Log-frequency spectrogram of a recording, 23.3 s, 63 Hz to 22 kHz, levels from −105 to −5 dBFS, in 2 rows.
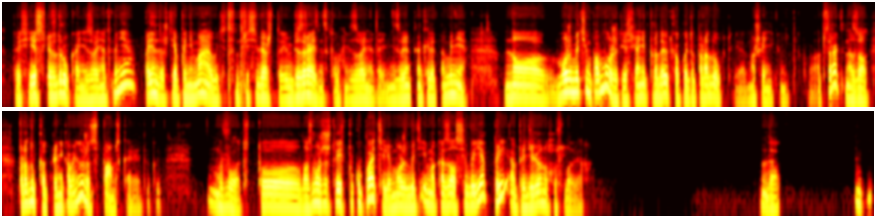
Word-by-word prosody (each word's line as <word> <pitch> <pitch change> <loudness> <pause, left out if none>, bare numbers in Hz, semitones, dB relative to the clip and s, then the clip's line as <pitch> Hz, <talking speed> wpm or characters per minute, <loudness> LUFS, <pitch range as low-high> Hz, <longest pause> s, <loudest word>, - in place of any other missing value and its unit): То - - -6
есть - - -10
если 115 0 +2
вдруг 120 -1 +2
они 95 0 -4
звонят 100 0 -3
мне, 215 +10 0
понятно 130 +1 +2
дело, 105 - -3
что 110 +3 -1
я - - +1
понимаю 105 +3 +1
вот 95 - -6
это - - -14
внутри 105 -3 -9
себя 110 +2 0
что 95 - -9
им 100 0 -3
без 110 +3 +2
разницы, 105 -8 +3
кому 90 - -11
они 95 0 -10
звонят, 95 -1 -3
а, - - -9
они 95 0 -10
не 95 - -6
звонят 105 +2 -1
конкретно 105 0 -4
мне. 115 -7 -1 0.5
Но, 110 -2 +4
может 120 +10 +4
быть, 150 0 +2
им 150 - 0
поможет, 140 - +3
если 95 +3 -2
они 115 +1 0
продают 115 +4 0
какой-то 105 -4 -2
продукт, 110 -1 -1
я 85 -1 -19
мошенниками 90 -1 -11 0.3
так - - -21
абстрактно 110 - -1
назвал, 95 -2 -1 0.3
продукт, 130 +2 +1
который 105 -1 -3
никому 115 +2 0
не 180 - -1
нужен, 200 - +1
спам 95 -1 -2
скорее 90 0 -15
такой. 125 0 -25 0.6
М, 115 -5 -5
вот 90 -5 -4
то, 105 -2 +4
возможно, 120 +6 0
что 115 +6 0
есть 130 - +2
покупатель, 125 - +3
и, - - 0
может 105 0 +1
быть, 105 -1 -1
им 120 -6 -1
оказался 110 +1 0
бы 115 +1 +3
я 195 - +4
при - - +3
определённых 110 +1 -1
условиях. 90 -4 -12 2.4
Н-да. 100 -3 -4 1.0
Мгм. 130 -3 -6
105 Hz, 185 wpm, -24 LUFS, 95-120 Hz, 2.4 s, Но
